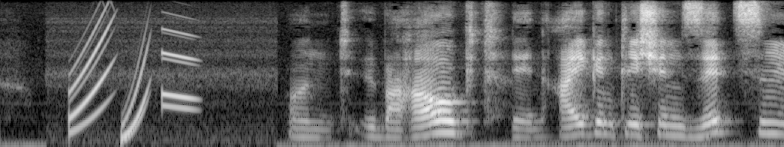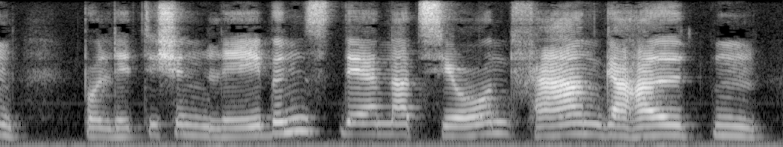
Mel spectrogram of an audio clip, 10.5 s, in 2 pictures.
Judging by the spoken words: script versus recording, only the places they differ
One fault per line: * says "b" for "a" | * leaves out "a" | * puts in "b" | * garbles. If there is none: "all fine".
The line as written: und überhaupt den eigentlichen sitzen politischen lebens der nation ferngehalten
all fine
